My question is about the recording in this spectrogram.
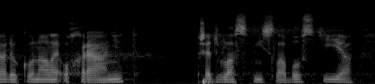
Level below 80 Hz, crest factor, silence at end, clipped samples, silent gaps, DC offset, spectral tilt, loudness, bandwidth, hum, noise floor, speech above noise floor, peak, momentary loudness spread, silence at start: -60 dBFS; 24 dB; 0 s; under 0.1%; none; under 0.1%; -3.5 dB/octave; -38 LUFS; 11.5 kHz; none; -67 dBFS; 27 dB; -16 dBFS; 7 LU; 0 s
